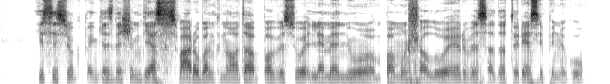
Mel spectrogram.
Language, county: Lithuanian, Vilnius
